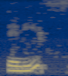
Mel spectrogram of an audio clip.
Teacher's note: The first word, délice, tends to trip people up because they will call it delice. In French, the C makes a S sound, not a CH sound, as it might in Italian.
